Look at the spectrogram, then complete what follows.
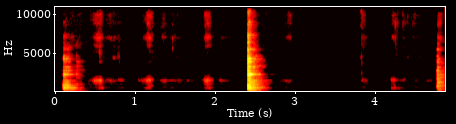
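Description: Kitchen utensil knocking and clinking against the slow cooker's pot as shredded beef is dropped back in: a few soft taps, then one sharp clink about two and a half seconds in, and a light tap near the end.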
